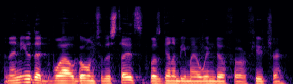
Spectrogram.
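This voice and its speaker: A young man from Kyrgyzstan telling his life story calmly in a documentary interview, with some fillers. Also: fairly low pitch, fast talker, faint music behind. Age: young adult. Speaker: advertising account director.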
